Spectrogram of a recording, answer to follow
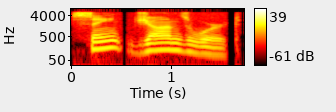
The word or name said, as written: Saint-John's-wort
